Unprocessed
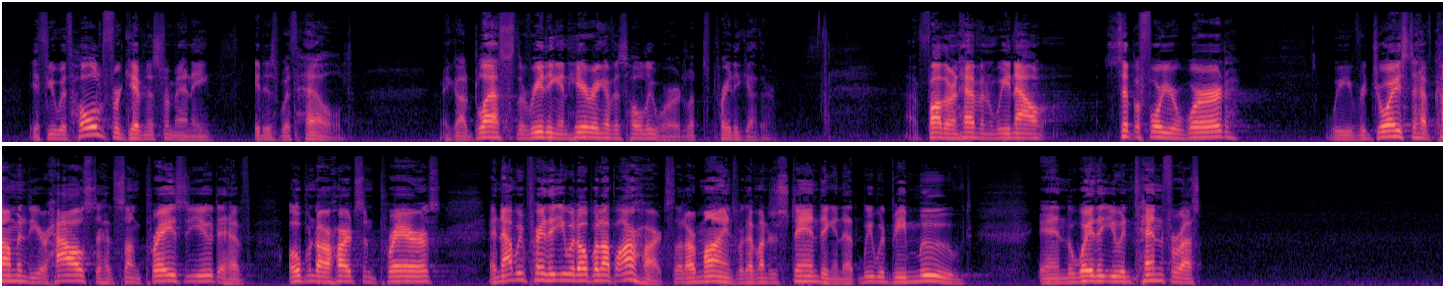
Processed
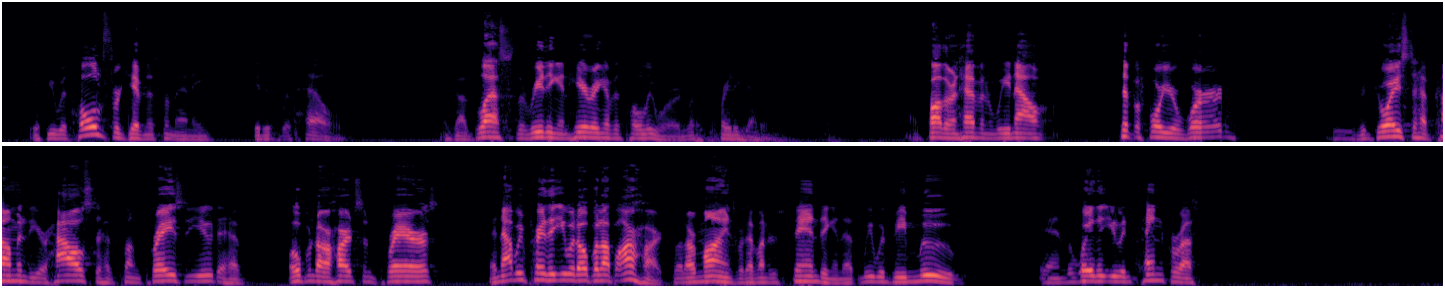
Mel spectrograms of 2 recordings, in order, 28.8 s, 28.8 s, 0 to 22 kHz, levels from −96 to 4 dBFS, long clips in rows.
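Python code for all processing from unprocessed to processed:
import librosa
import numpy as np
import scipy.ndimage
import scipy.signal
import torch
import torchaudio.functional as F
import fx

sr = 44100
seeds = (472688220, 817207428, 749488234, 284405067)

y = fx.chain(x, sr, fx.low_shelf(hz=360.0, db=-12.0),
    fx.sustainer(db_per_s=40.0), at=(2.67, 3.23))
y = fx.chain(y, sr, fx.high_shelf(hz=5700.0, db=5.0),
    fx.sustainer(db_per_s=51.0), at=(6.3, 9.35))
y = fx.chain(y, sr, fx.lowpass(hz=3200.0, slope=12),
    fx.level_steps(step_db=16),
    fx.notch_comb(f0_hz=200.0), at=(11.99, 13.55))
y = fx.chain(y, sr, fx.highpass(hz=160.0, slope=6),
    fx.env_flanger(rest_ms=4.6, full_db=-23.5), at=(23.92, 26.1))
y = fx.bin_expand(y, sr, power=1.5)
y = fx.env_lowpass(y, sr, base_hz=430.0, full_db=-24.0)
y = fx.high_shelf(y, sr, hz=6200.0, db=-7.0)
y = y * librosa.db_to_amplitude(-4.0)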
